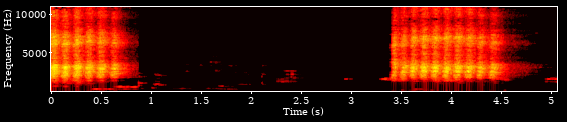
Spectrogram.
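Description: A Rufous Treepie gives two harsh, rapid rattling bursts, each under a second long and about three seconds apart, with silence between.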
